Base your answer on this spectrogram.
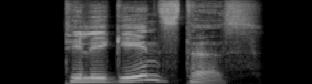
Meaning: strong/mixed nominative/accusative neuter singular superlative degree of telegen
- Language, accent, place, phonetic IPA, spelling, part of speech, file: German, Germany, Berlin, [teleˈɡeːnstəs], telegenstes, adjective, De-telegenstes.ogg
